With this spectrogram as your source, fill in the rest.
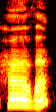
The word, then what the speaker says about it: هذا: this letter there is you have to bring in your tip of your tongue just in front of the teeth in or do it's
